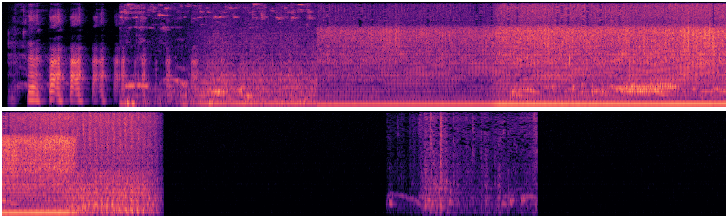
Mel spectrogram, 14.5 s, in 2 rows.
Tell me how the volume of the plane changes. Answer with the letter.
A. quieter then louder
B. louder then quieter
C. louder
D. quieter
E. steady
C.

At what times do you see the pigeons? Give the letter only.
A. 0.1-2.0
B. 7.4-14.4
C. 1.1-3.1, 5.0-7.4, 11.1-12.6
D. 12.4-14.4
C.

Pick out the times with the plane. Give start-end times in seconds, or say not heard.
1.9-8.8.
